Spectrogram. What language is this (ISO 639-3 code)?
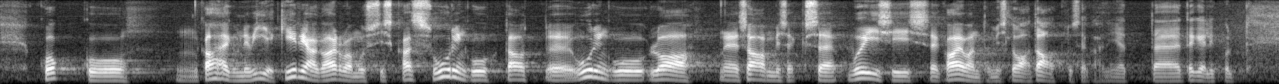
est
